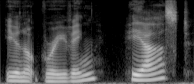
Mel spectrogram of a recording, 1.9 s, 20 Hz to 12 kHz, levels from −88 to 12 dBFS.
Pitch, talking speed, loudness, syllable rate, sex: 185 Hz, 155 wpm, -17 LUFS, 5.0 syllables/s, female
